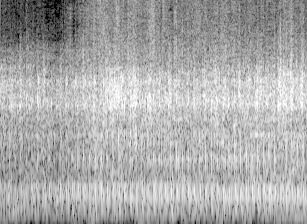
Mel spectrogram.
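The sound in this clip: Steady engine drone from a fast rented motorboat on its way to a coastal village, one continuous, loud, even running note with no breaks and no talking.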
